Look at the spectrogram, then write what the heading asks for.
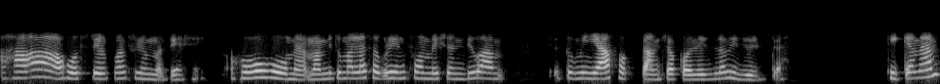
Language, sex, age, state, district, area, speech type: Marathi, female, 18-30, Maharashtra, Wardha, urban, conversation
